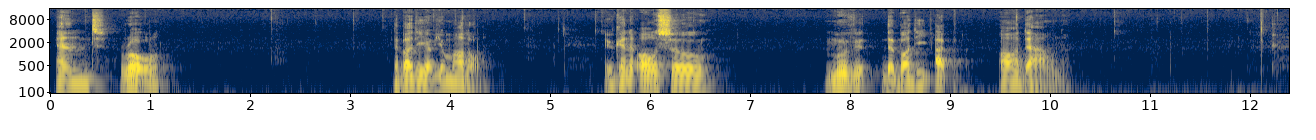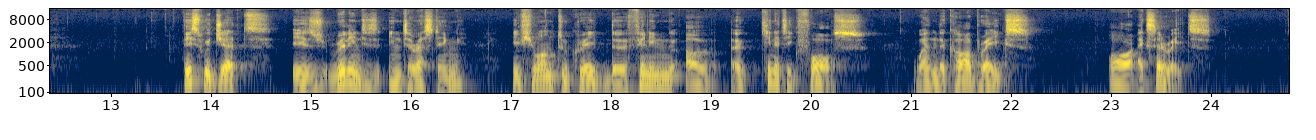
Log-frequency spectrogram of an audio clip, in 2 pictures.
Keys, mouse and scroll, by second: 0.4 click, 2.5 ctrl+z, 3.1 middle click, 3.7 shift+middle click, 4.1 middle click, 5.5 right click, 6.5 right click, 6.6 right click, 11.0 ctrl+z, 11.9 KP_3, 13.1-13.4 scroll down 2, 13.4 shift+middle click, 13.7 middle click, 21.0 right click.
